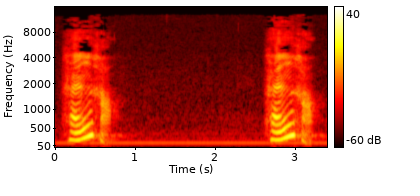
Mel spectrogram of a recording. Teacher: H가 첫 음절인 경우에 그 앞에 발음이 N으로 끝나면 그 N이 NG로 되는 경향이 있습니다.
